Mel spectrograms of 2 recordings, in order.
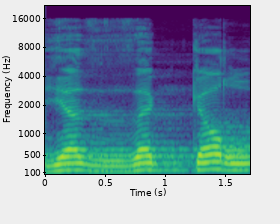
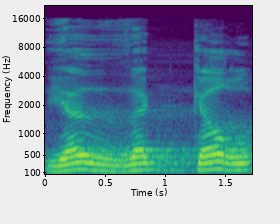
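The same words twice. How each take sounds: No difference in how they are said.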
